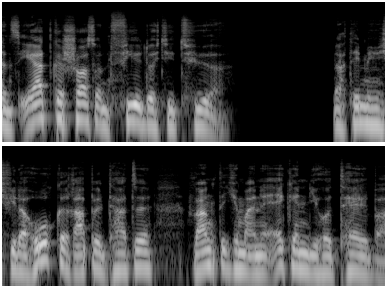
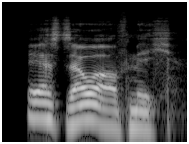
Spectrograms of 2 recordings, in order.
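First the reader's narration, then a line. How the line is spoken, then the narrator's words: Sighed. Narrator (German): seufzte sie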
